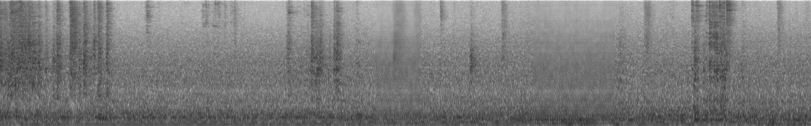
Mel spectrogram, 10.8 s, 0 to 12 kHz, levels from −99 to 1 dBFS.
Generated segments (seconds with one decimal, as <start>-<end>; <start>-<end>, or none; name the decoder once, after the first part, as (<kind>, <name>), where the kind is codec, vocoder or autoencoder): 5.0-5.6 (vocoder, Vocos); 7.1-8.2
